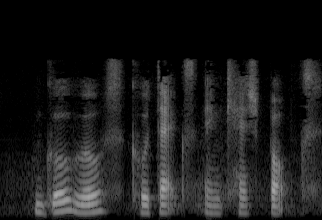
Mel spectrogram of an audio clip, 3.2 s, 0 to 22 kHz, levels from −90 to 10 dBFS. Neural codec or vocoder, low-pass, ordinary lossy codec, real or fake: codec, 24 kHz, 0.5 kbps, DualCodec; 7.2 kHz; MP3, 32 kbps; fake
